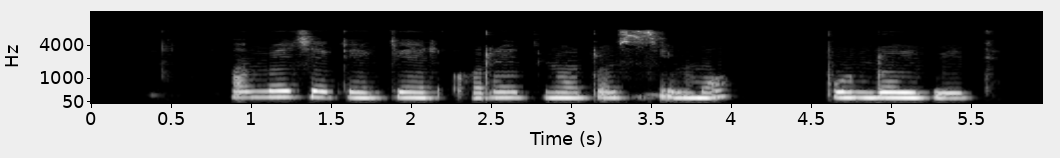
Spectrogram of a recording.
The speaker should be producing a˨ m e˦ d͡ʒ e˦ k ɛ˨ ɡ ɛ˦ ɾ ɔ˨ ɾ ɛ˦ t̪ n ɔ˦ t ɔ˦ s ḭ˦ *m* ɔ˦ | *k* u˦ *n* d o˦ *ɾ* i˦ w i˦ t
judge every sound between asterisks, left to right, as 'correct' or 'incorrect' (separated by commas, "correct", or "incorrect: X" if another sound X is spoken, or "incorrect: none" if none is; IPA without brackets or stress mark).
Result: correct, incorrect: p, correct, incorrect: none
